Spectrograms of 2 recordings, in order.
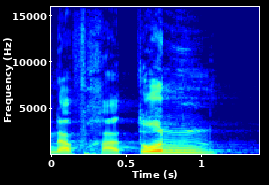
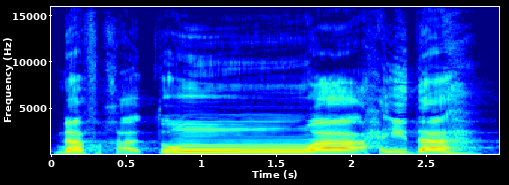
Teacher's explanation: Tanween followed by waw, that's called idgham ma'al ghunna. You merge the noon of the tanween into the waw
